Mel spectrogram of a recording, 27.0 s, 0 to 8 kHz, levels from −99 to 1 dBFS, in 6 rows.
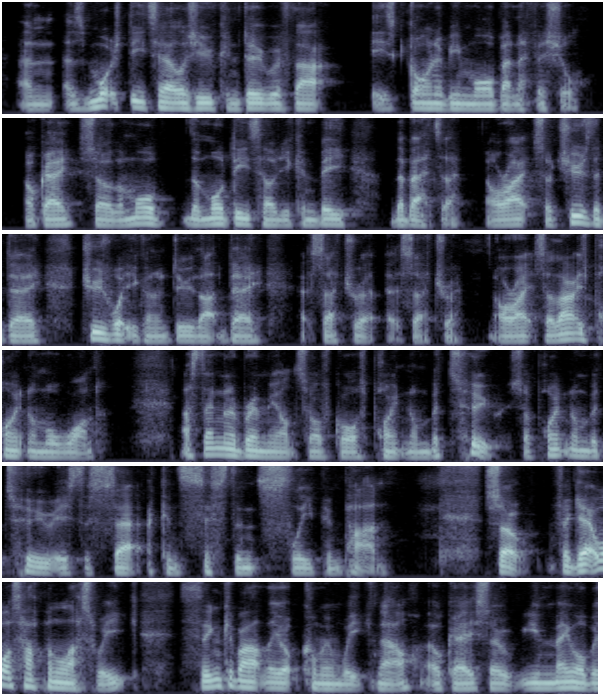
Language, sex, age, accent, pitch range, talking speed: English, male, 20-39, British, 90-105 Hz, 215 wpm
